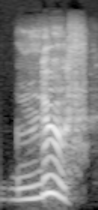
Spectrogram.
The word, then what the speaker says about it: Knuth: And we're going to start out with a programming spotlight on Donald Knuth. I think the K is silent. Knuth.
